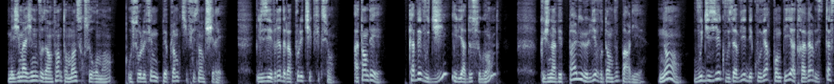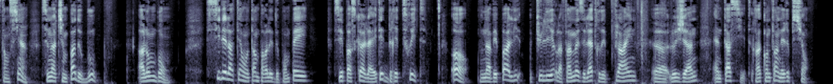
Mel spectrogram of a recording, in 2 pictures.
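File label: French, male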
